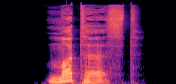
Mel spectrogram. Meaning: inflection of motten: 1. second-person singular present 2. second-person singular subjunctive I
- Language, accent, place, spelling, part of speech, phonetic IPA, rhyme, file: German, Germany, Berlin, mottest, verb, [ˈmɔtəst], -ɔtəst, De-mottest.ogg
